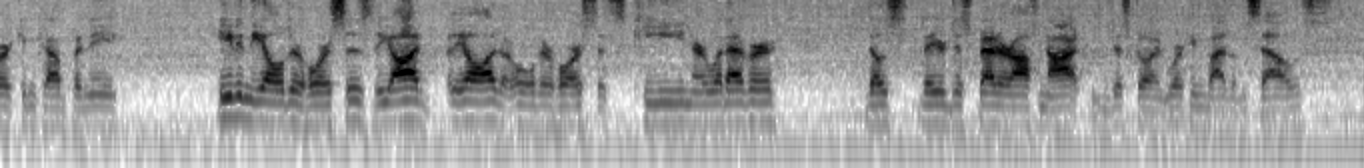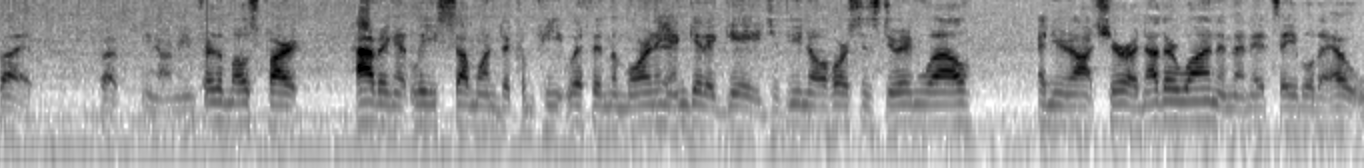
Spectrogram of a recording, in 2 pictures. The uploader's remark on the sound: live from Saratoga Race Course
